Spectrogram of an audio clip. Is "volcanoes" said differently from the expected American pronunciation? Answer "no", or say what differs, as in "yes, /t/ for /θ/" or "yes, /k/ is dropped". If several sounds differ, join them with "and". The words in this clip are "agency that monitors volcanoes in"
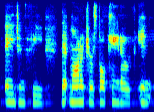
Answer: yes, /b/ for /v/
